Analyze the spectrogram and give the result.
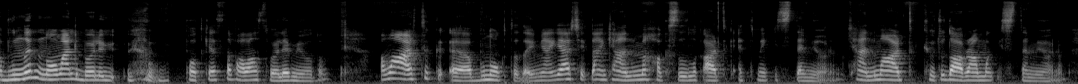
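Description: A woman at medium pitch and a moderate pace, with ordinary pitch variation, on a very clean recording against a silent background. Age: 20s. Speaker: podcaster. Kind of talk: solo podcast monologue.

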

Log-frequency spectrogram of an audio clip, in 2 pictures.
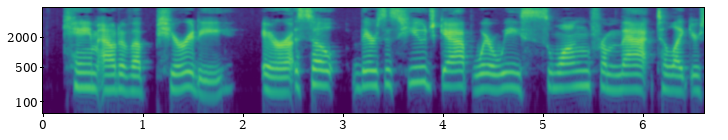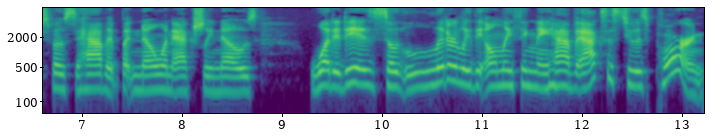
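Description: A woman with a plain, everyday voice, medium pitch, moderate pace and ordinary pitch variation. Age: 30s. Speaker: sex educator. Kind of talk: casual chat.

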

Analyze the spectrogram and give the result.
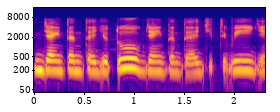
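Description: A woman speaks with monotone, flat intonation. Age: 20s. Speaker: podcast host. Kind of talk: personal monologue. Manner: casual, hesitant.

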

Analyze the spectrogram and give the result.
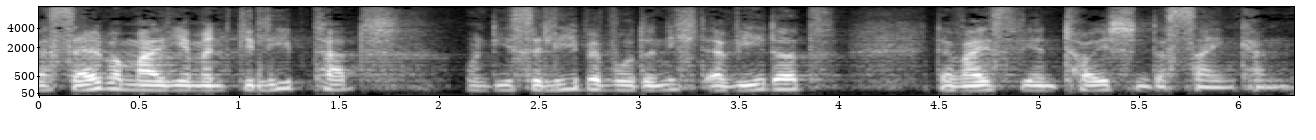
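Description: Talking at a moderate pace, a man uses a warm, animated tone with very wide pitch swings. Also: medium pitch for a man. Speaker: preacher. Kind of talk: sermon. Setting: church with a live congregation. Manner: warm, animated and direct, addressing the congregation as 'you' with rhetorical questions.

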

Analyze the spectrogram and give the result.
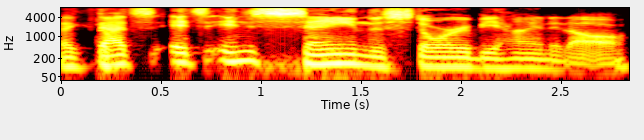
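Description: A man speaks in a playful tone with lively intonation and a somewhat breathy quality. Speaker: podcast co-host. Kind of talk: casual chat. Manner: joking, playful.

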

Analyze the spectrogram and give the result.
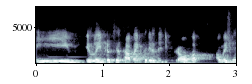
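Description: A woman with an ordinary speaking voice, a medium pitch and ordinary pitch variation talks at a fairly quick pace. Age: 20s. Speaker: corporate supervisor, former junior enterprise member. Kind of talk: casual podcast interview.

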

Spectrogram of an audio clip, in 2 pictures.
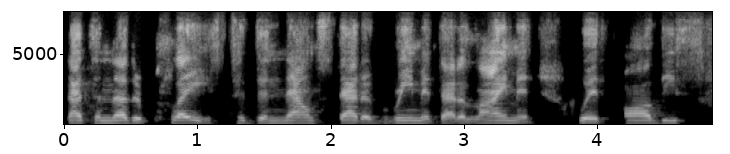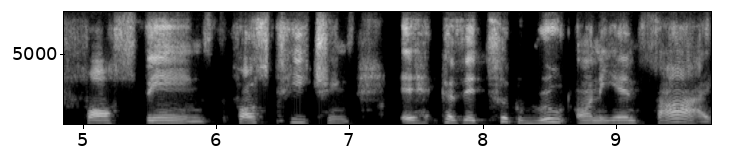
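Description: Delivered at a fairly slow pace, an unremarkable speaking voice keeps a fairly even intonation. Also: woman. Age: 50s. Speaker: church member. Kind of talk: testimony.

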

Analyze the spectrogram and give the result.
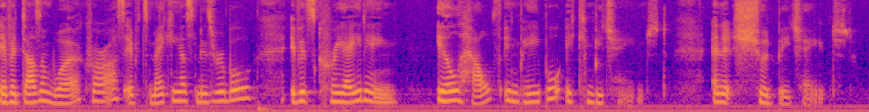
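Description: A woman with an Australian accent speaks at a moderate pace with a medium pitch and ordinary pitch variation. Her tone is dark and mellow, on a very clean recording with a silent background. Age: 20s. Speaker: podcaster and advocate. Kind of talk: solo podcast monologue.

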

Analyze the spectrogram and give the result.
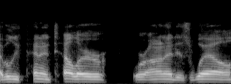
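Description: In a normal speaking voice, a man with an American accent talks at a moderate pace and medium pitch, the sound dry and close with no echo. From Wisconsin. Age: 60s. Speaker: magician. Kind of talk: casual chat.

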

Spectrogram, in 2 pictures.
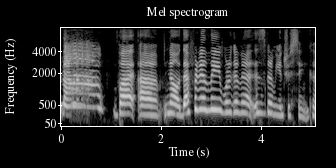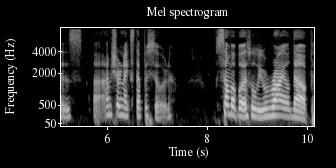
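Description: A woman with an American accent speaks at a moderate pace, her high pitch swinging very widely. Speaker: movie podcast co-host. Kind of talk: casual chat.

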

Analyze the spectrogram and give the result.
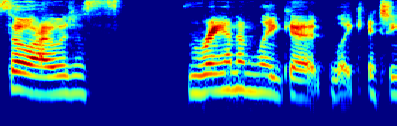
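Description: A woman with an ordinary speaking voice at a medium pitch and a moderate pace, in a dry, close sound with no echo. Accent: American. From North Carolina. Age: 20s. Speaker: stay-at-home mom. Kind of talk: casual interview.

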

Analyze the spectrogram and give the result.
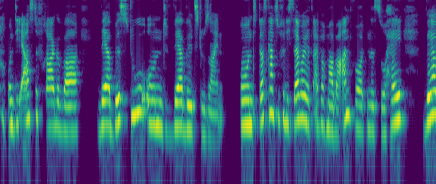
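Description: Somewhat breathy, a woman speaks at a fairly slow pace with a fairly high pitch and ordinary pitch variation. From Koblenz, western Germany. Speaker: podcast host, online entrepreneur and mindset coach. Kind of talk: motivational monologue. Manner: energetic.

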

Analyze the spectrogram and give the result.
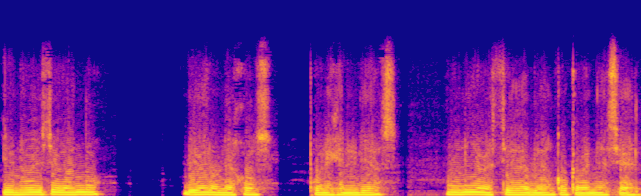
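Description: The speech moves at a moderate pace with monotone, flat intonation. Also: man. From Mexico. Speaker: storyteller reading a horror tale. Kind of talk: ghost story telling, scripted-sounding narration of a campus horror tale.

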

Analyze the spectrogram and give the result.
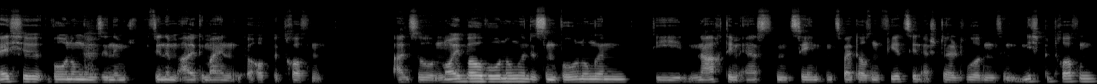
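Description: A man speaks at a medium pitch and a fairly slow pace. His intonation is flat and monotone. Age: 20s. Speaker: real estate business owner. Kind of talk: educational podcast monologue.

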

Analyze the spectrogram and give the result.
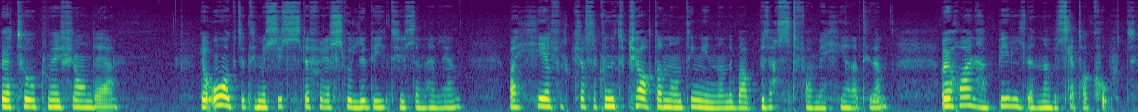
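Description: Her voice is fairly high in pitch and somewhat breathy, with a dark, mellow tone and monotone, flat intonation. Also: moderate pace. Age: 30s. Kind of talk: personal testimony monologue.

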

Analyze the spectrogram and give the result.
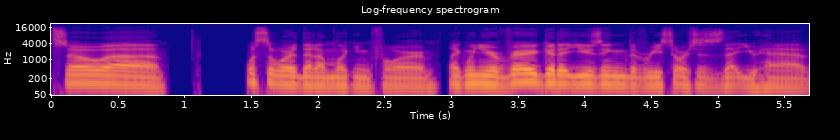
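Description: A man with an American accent at medium pitch, an unremarkable speaking voice, ordinary pitch variation and moderate pace, in a very clean recording with a silent background. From Texas. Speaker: podcast host and musician. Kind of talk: casual chat. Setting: on a boat.

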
